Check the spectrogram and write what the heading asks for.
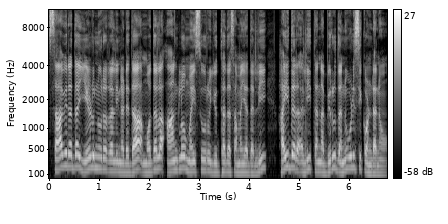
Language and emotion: Kannada, neutral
